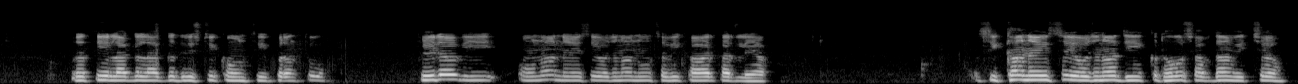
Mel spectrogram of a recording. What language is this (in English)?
Punjabi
